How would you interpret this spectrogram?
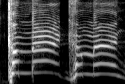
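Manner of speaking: mock high yell at a departing spaceship; hammed-up desperate call after a rocket; Elon Musk screaming. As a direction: shout way up high, pleading it to return. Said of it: "you see Elon Musk screaming at his".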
